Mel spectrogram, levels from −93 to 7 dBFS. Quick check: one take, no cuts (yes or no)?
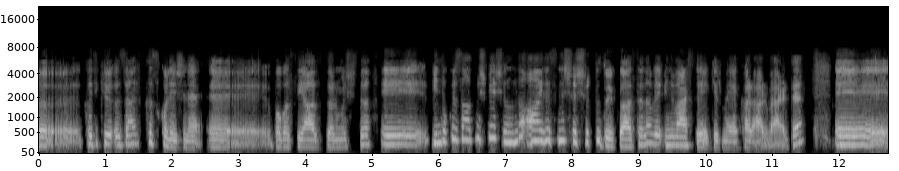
no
